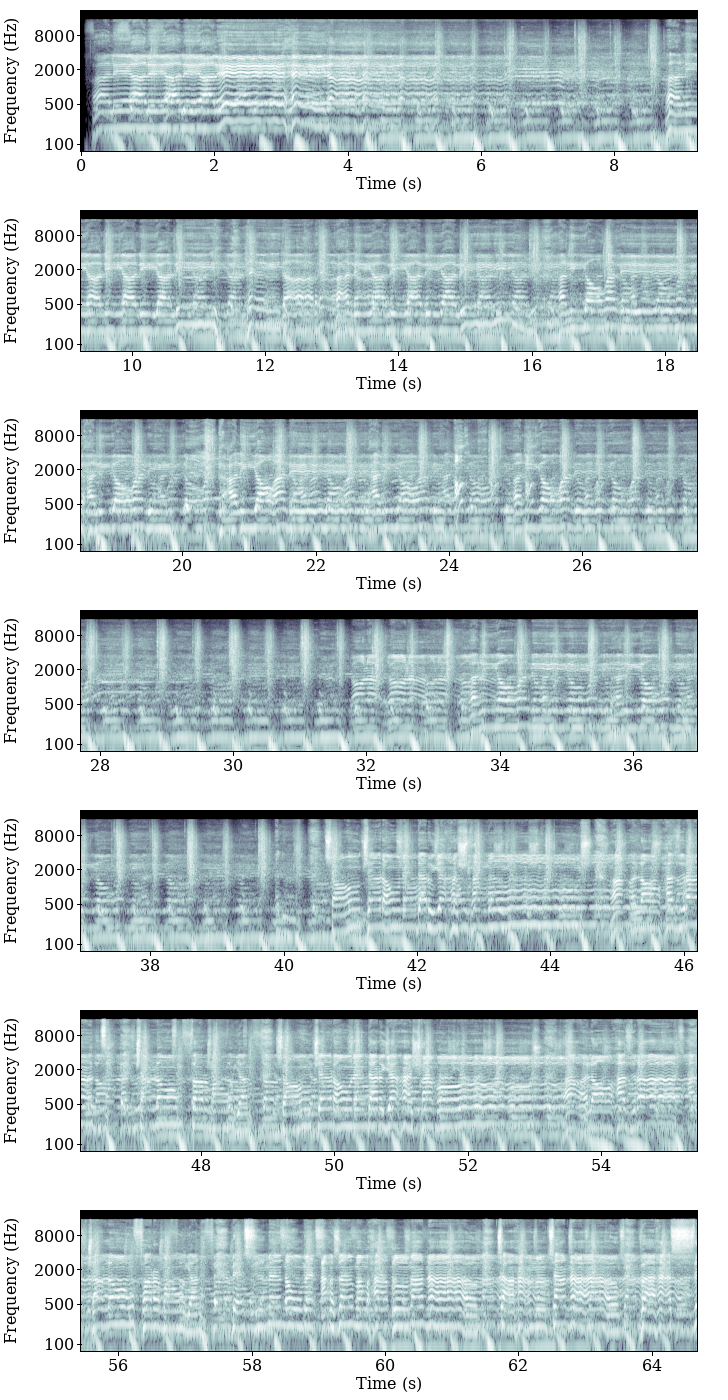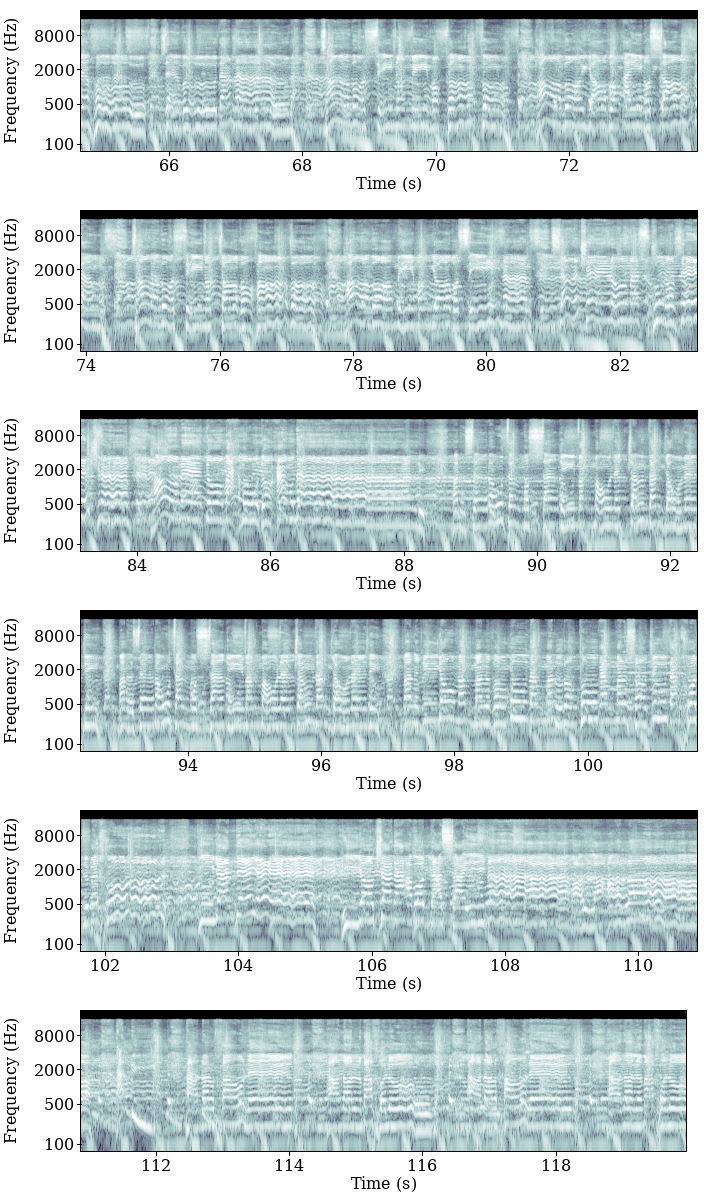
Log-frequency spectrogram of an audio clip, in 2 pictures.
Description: ایام فاطمیه دوم - تک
